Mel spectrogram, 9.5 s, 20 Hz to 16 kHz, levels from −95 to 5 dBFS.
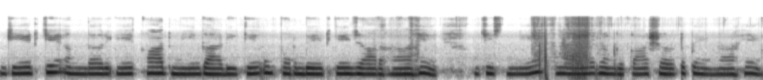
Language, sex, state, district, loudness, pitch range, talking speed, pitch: Hindi, female, Odisha, Khordha, -14 LUFS, 225-250 Hz, 125 wpm, 235 Hz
